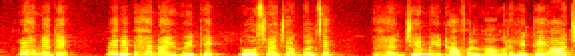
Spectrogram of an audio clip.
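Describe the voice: An extremely high, cartoonish character voice talks at a moderate pace.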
